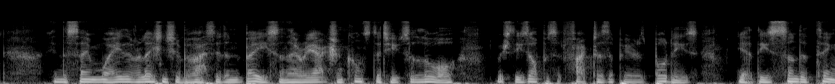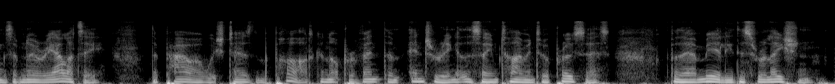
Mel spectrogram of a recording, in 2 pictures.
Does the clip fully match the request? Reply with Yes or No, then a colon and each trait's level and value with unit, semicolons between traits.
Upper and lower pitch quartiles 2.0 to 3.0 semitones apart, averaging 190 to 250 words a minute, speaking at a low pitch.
Yes: narrow, 2.6 semitones; average, 195 wpm; low, 105 Hz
